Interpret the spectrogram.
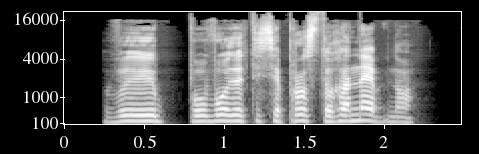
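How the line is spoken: Angry rebuke. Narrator (Ukrainian): сердито накинувся на неї Френк

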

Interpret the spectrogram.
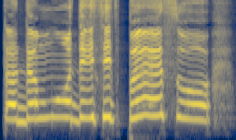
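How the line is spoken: Shouted in chorus. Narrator (Ukrainian): хором закричали всі

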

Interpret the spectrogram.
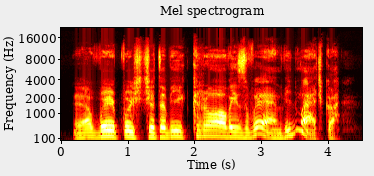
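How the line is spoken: Hissed. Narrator (Ukrainian): засичав

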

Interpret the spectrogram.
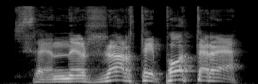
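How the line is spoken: Growl. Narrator (Ukrainian): загарчав Скрімджер

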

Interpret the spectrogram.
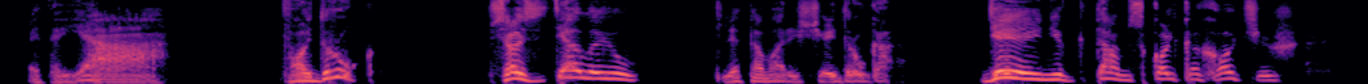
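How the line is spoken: Squeak into ear. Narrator (Russian): пискнул он ему в левое ухо

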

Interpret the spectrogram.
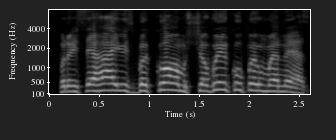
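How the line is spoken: Shouting. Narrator (Ukrainian): закричав Мауглі

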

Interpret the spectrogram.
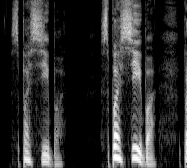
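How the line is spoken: Whisper. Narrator (Russian): прошептала она

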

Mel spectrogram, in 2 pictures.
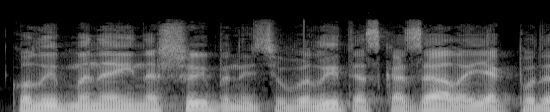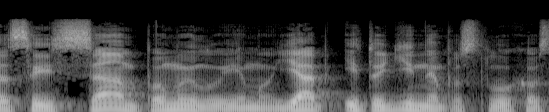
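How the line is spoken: Crying out. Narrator (Ukrainian): скрикнув Чіпка

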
